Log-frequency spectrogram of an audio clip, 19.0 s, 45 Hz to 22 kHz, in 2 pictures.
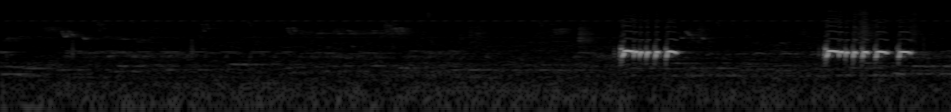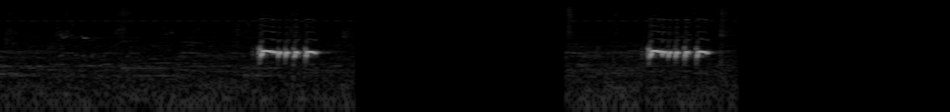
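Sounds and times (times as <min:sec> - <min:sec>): dove chattering coos: 0:06.1 - 0:07.2, 0:08.1 - 0:09.4, 0:12.0 - 0:12.9, 0:16.0 - 0:16.7.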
